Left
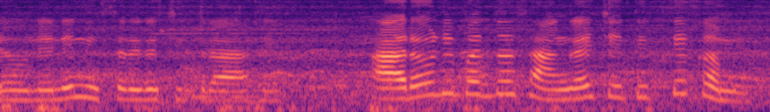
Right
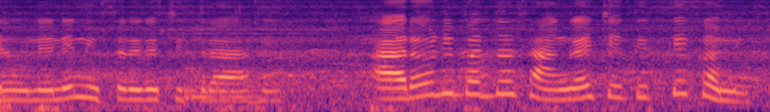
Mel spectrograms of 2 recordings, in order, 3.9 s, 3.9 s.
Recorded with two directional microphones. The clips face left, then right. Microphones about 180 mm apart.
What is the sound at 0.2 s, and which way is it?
A woman's voice, 10° right (ahead or behind).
